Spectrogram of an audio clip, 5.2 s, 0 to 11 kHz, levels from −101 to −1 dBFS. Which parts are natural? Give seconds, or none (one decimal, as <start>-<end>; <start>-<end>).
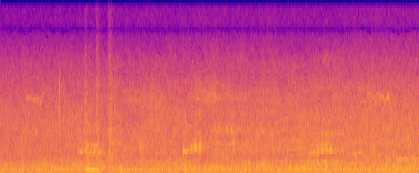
0.0-1.3; 4.4-5.2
